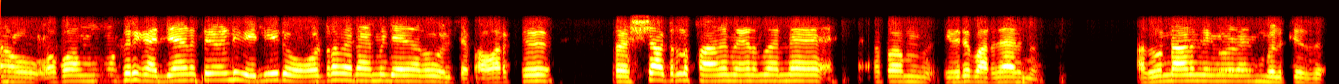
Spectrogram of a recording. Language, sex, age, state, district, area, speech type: Malayalam, male, 30-45, Kerala, Alappuzha, rural, conversation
